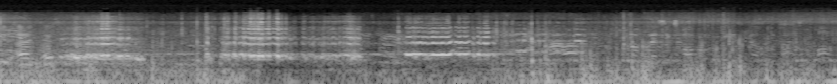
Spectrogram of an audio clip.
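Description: Bicycle brakes squealing in three or four drawn-out, high tones as the cyclocross bikes slow hard for a turn, over steady rolling and wind noise.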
